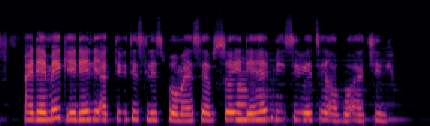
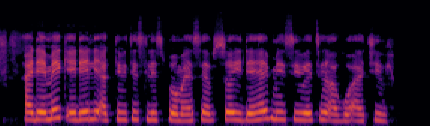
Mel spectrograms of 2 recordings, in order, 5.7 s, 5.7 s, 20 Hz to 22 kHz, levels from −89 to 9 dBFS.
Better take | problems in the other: second | noise reduction (neural mask model DeepFilterNet 3)

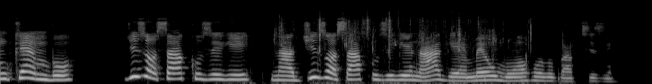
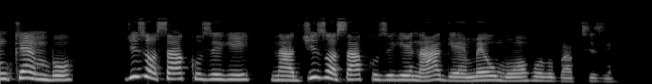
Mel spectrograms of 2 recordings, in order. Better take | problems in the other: second | noise reduction (neural mask model RNNoise)

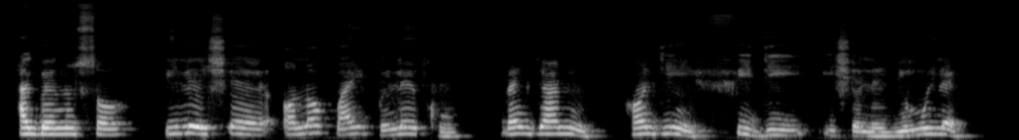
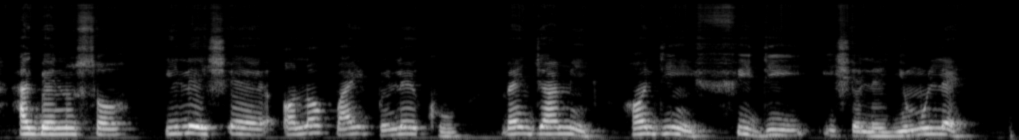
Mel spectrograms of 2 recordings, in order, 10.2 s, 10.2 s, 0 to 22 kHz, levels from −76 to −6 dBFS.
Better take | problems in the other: second | noise reduction (neural mask model Resemble Enhance denoiser)

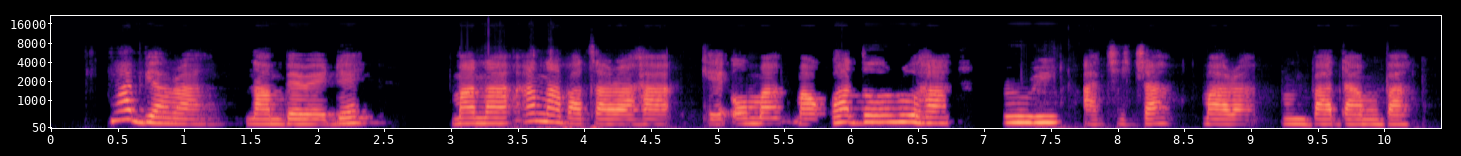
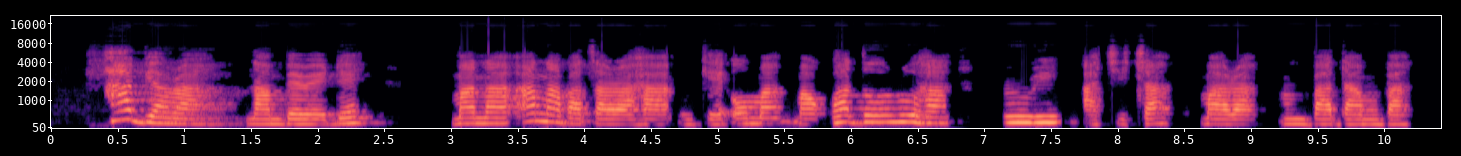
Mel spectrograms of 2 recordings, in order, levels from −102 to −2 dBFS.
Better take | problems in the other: second | noise reduction (neural mask model DeepFilterNet 3)

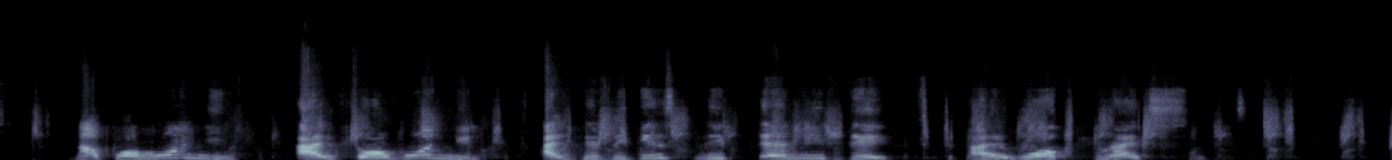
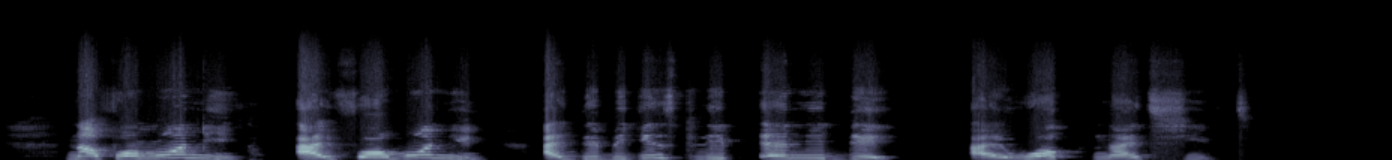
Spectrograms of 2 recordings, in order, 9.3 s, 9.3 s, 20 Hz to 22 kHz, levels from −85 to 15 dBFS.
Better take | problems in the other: second | noise reduction (neural mask model DeepFilterNet 3)

